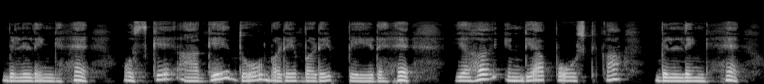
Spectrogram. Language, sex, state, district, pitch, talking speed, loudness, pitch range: Hindi, female, Karnataka, Bangalore, 175 Hz, 120 wpm, -18 LUFS, 160-195 Hz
